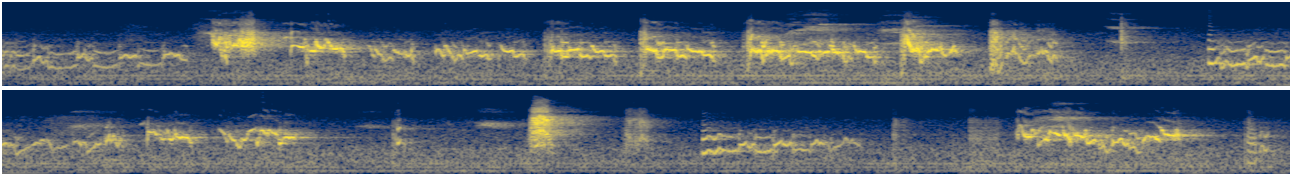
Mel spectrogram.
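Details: Budgerigars kept as tame pets give a busy stream of warbled chatter, rasping squawk-like notes and bright high chips, loud bursts alternating with brief softer gaps.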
